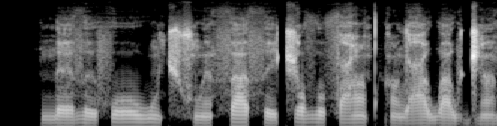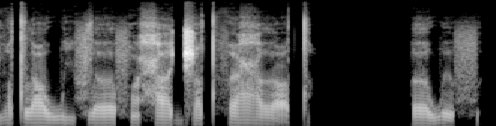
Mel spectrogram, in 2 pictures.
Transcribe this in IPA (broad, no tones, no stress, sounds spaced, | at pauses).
n ɛ ð ɘ f oː w ũ t͡ʃ sʷ ɛ̃ θ a θ e t͡ʃ ɔ ð o θ ʕ ɛ̃ tˤ k õ l ʕ ɐ w a w d͡ʒ ã ð a tˤ l oː w i f l ɐː f ɐ̃ ħ a d͡ʒ ɘ tˤ θ e ʕ ɐː tˤ | ɐ w ɘ f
